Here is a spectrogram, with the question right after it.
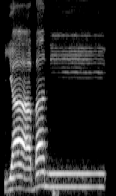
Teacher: بنی میں یا ساکن ہے اور اس سے ماقبل زیر ہے, مد ہوگا, حرف مدہ یا مدہ کہیں گے اور اس یا کو لمبا کریں گے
